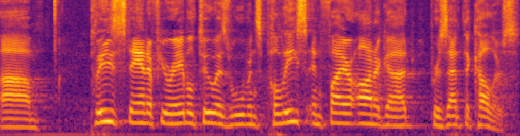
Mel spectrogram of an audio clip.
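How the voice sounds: Speaking at a moderate pace, a man with a high voice uses ordinary pitch variation.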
